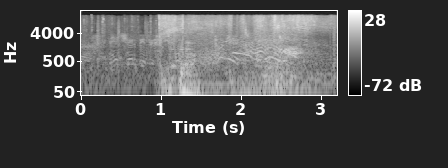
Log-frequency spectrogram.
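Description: A lightsaber ignites and hums loudly.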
